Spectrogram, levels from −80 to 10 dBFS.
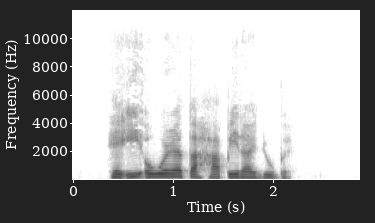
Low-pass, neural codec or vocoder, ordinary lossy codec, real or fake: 10.8 kHz; codec, 24 kHz, 0.9 kbps, WavTokenizer, small release; MP3, 48 kbps; fake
